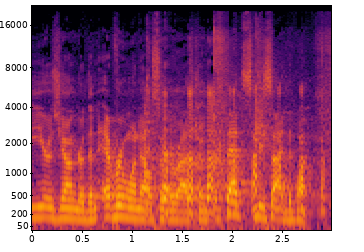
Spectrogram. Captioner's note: laughter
